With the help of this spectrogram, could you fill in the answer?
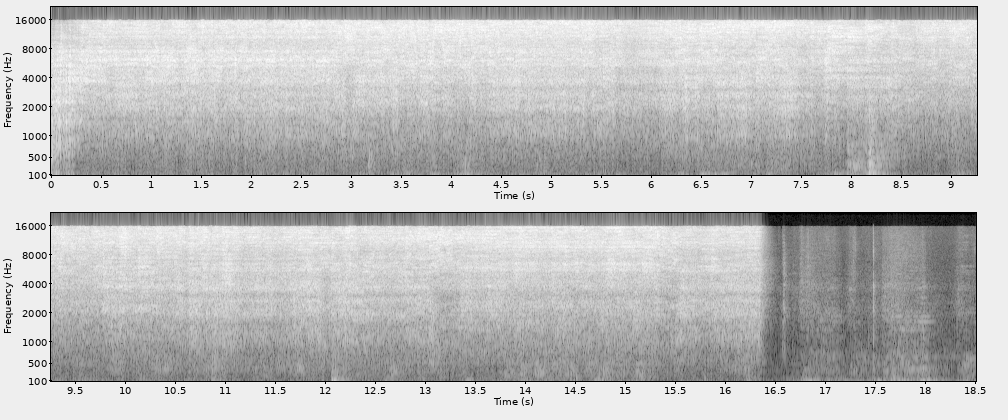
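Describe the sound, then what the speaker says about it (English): A Dupray Neat steam cleaner with a nylon brush works over stove pan supports, a loud, steady hiss of steam running nearly without break with faint scrubbing beneath, then cutting off abruptly to near quiet. "I can use the steam with the nylon brush on the pan supports"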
